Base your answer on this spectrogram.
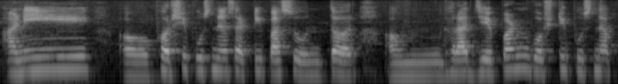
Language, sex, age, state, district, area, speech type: Marathi, female, 30-45, Maharashtra, Wardha, rural, spontaneous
